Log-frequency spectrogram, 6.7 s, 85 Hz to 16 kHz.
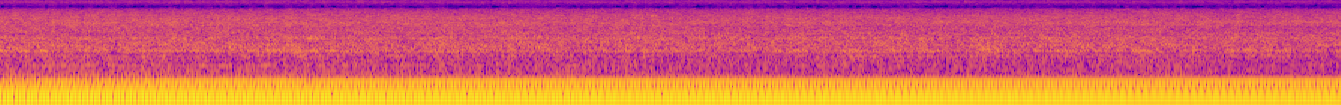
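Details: BMW E60/E63 M5/M6 running after the new SMG pump install and INPA bleed (calibrated, no fault found): deep steady rumble with an even beat, no knocks or misses. Normal running, and the SMG pump goes into gear.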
